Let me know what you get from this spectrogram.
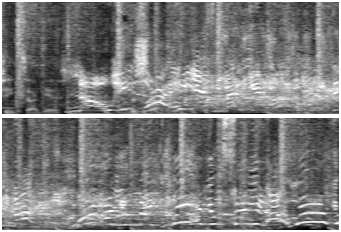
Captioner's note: audience laughs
